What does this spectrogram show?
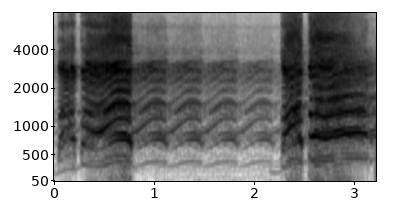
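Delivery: loud cry of recognition; calling out. Acted. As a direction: cry out to the saint in awe. Woman cries out to saint. (ऊँची पुकार, बाबा आप)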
